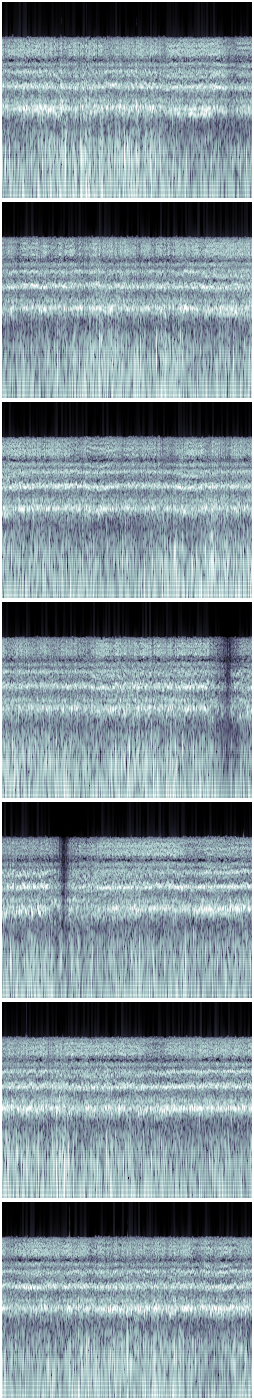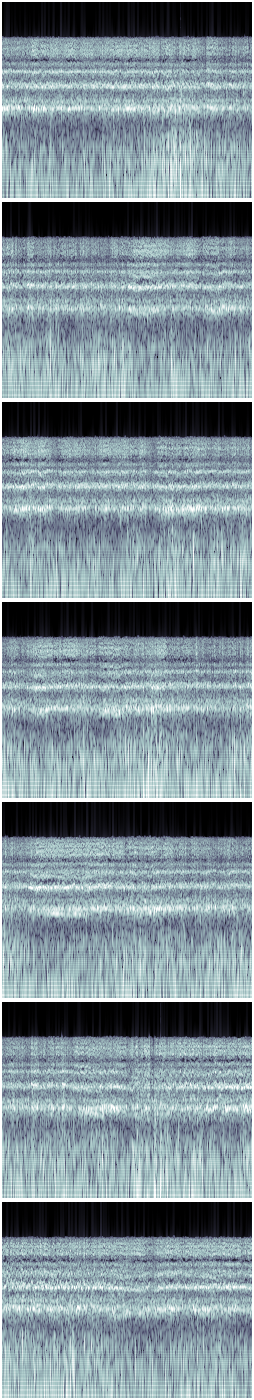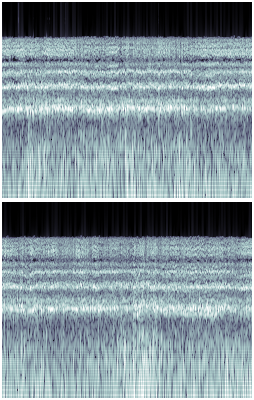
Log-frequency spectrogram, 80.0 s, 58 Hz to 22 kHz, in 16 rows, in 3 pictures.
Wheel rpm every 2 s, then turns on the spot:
230, 230, 220, 230, 230, 230, 230, 230, 220, 150, 150, 200, 230, 220, 230, 230, 230, 230, 230, 230, 230, 230, 230, 230, 220, 230, 230, 230, 220, 230, 230, 210, 190, 200, 220, 220, 220, 220, 230, 220.
none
